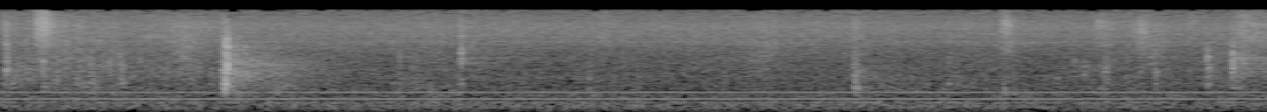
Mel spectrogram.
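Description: Quiet room with a faint steady hum; one sharp click about a second in, and a few soft ticks and rustles.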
